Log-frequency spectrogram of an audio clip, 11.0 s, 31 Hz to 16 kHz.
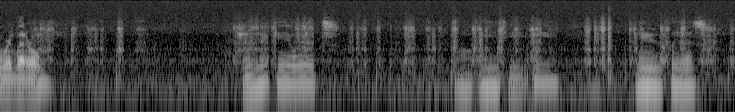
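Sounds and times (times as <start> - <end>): marker scratching on cardboard: 0.0 - 2.8, 3.4 - 11.0.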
